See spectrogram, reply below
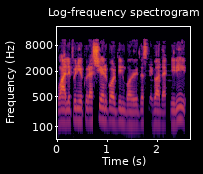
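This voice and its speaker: A young man in his twenties from Nepal answers over a video call, rushing through his words. He stumbles over many fillers while mixing Nepali and English. The sound is close and dry. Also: medium pitch, flat delivery, a bit bright, no echo. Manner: hesitant, many "uh" and "चाहिँ" fillers. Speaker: guest, program coordinator. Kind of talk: casual interview answers, mostly in Nepali.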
